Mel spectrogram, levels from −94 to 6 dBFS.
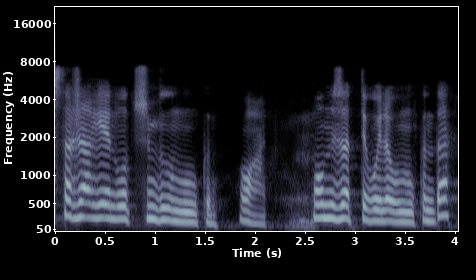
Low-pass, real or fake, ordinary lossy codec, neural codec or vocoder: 7.2 kHz; fake; none; codec, 24 kHz, 1.2 kbps, DualCodec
